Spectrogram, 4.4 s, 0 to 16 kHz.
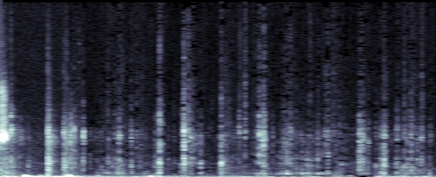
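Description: Faint, irregular small clicks and scrapes of a hand Torx screwdriver driving T9 screws into the fan's plastic housing.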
